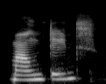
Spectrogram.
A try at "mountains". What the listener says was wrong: No, you're pronouncing it as ten. It's supposed to be ton. So mountain.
